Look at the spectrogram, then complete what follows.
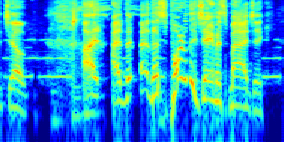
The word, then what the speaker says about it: Jameis: That's part of the Jameis magic. Is the people that still mispronounce his name. Like that, still think it's Jameson.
